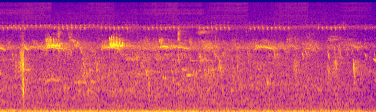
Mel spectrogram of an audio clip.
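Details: A Tomtit (Petroica macrocephala) in late autumn in the Maungakotukutuku Valley, New Zealand, gives two brief, thin, high-pitched notes about a second apart, over a steady shrill insect hum and faint background chirps.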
